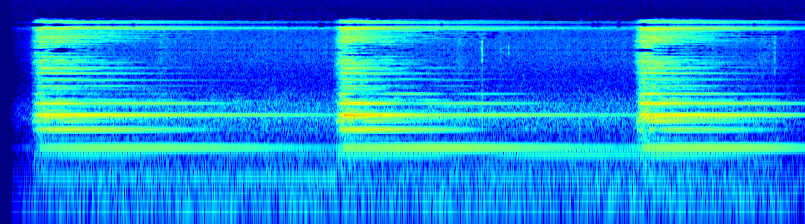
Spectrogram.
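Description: A bell struck three times about three seconds apart, sounding the same note each time, each stroke ringing on and slowly fading.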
